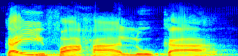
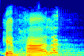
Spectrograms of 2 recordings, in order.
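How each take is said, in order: First: Full standard form with the final vowels kept. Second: Shortened Saudi dialect form with final vowels dropped. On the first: This is the formal standard language. "kita pakai bahasa baku" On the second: This is how people speak in Saudi Arabia. "Sampai ke Saudi Arabia"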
